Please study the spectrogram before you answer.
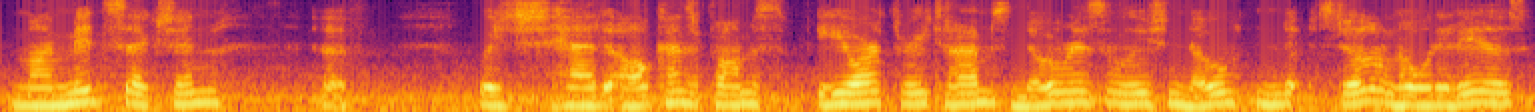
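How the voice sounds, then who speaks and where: A woman's voice: a little high, fairly even intonation, measured pace, noisy background. A woman in her sixties in a rambling, frustrated casual monologue, with many restarts and asides. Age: 60s. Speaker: vlogger.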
